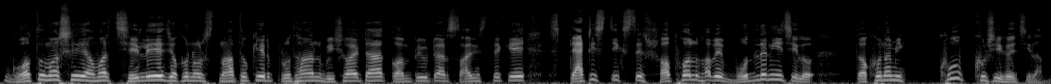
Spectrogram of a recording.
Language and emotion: Bengali, happy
